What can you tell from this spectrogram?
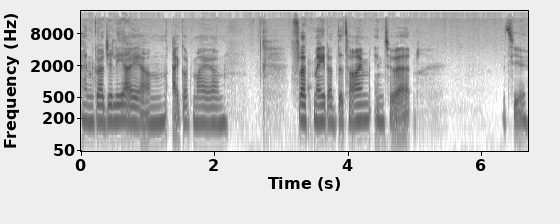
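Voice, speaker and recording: A woman with a French accent speaks fairly slowly, leaving long, frequent pauses. Her fairly low voice has fairly even intonation and sounds dry and close with no echo. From France. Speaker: video producer and content creator. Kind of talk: casual chat.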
